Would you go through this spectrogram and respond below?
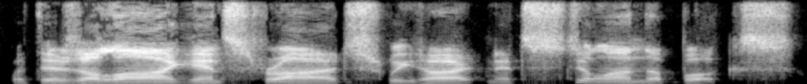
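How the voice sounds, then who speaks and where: A man's voice: medium pitch, unhurried, pushed and bright, no room sound. A man playing a dry, wisecracking private detective in an old-time radio drama, narrating his case in hardboiled style. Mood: wry. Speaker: amateur radio drama player.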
